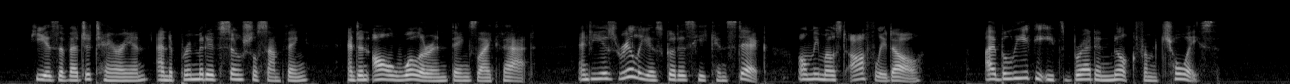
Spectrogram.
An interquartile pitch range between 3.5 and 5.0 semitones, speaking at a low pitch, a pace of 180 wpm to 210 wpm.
No: average, 3.8 semitones; high, 210 Hz; average, 185 wpm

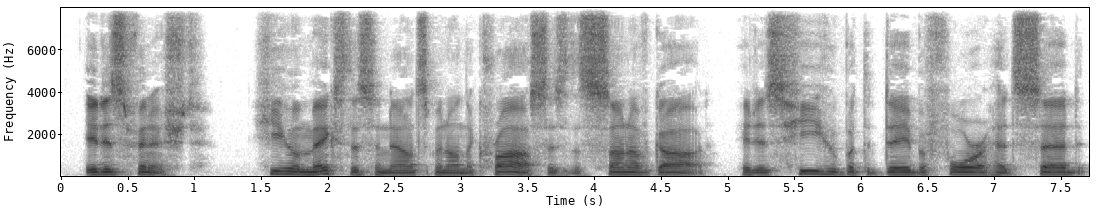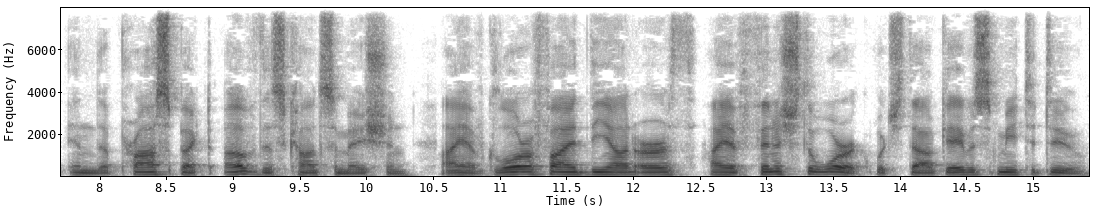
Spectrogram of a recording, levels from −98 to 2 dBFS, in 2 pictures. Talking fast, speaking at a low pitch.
Yes: fast, 210 wpm; low, 105 Hz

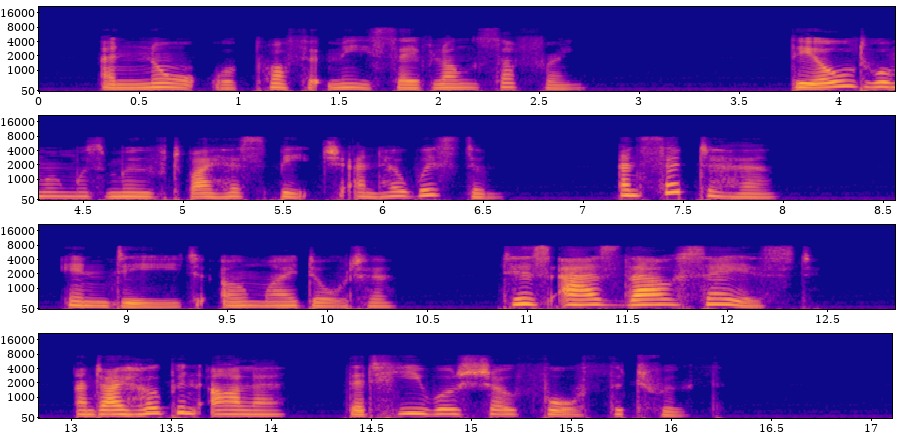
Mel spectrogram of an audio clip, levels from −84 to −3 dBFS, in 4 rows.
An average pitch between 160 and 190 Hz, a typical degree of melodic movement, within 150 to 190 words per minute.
Yes: medium, 185 Hz; average, 4.0 semitones; average, 155 wpm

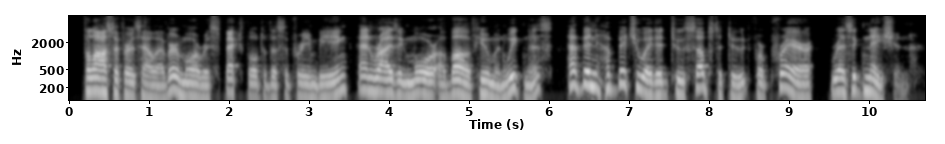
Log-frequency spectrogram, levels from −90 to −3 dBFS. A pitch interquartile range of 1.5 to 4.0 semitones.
No: wide, 5.5 semitones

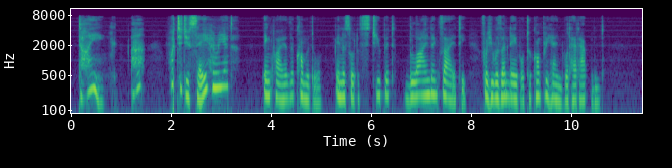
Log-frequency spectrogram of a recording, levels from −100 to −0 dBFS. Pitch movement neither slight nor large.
Yes: average, 3.3 semitones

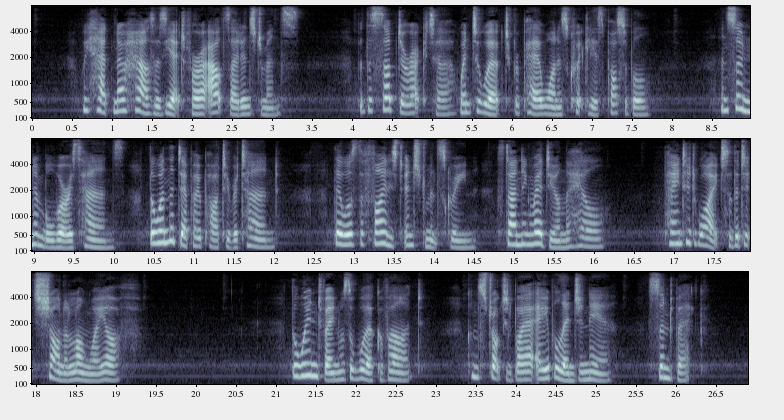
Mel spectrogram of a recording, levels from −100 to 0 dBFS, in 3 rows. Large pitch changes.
Yes: wide, 6.2 semitones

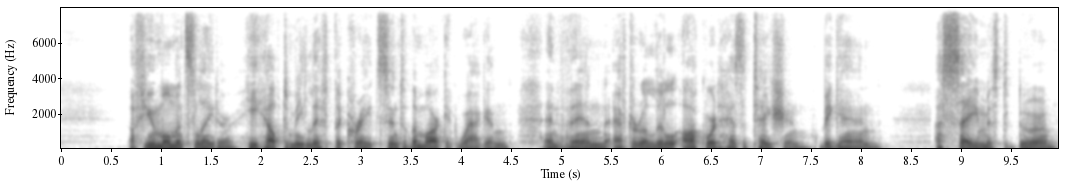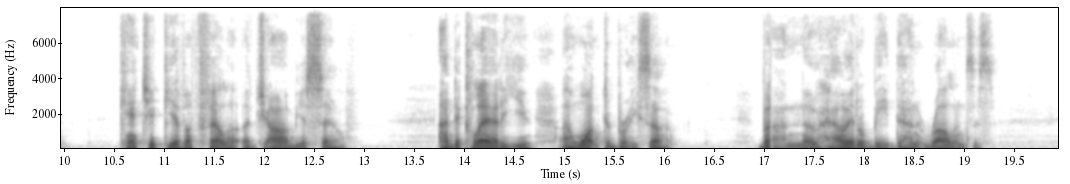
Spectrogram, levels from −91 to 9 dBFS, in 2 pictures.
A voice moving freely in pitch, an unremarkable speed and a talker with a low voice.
No: average, 4.7 semitones; average, 155 wpm; low, 115 Hz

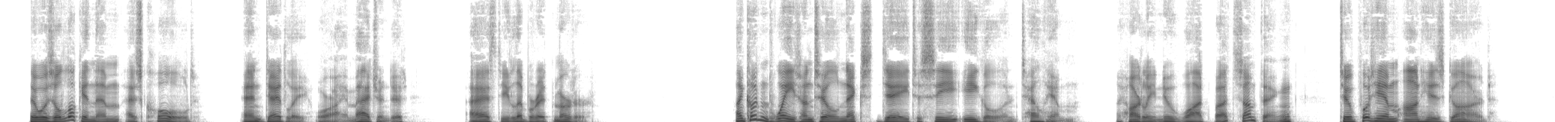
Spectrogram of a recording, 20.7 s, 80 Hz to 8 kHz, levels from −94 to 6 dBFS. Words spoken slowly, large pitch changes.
Yes: slow, 120 wpm; wide, 6.2 semitones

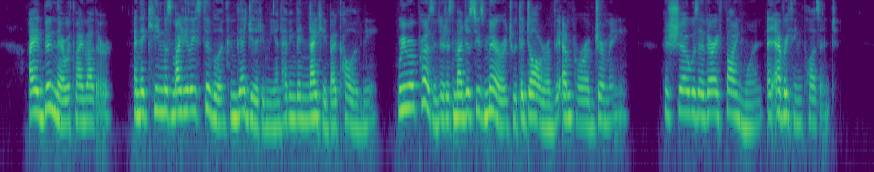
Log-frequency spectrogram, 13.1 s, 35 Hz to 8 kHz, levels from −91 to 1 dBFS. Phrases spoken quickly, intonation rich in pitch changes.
No: fast, 215 wpm; average, 4.4 semitones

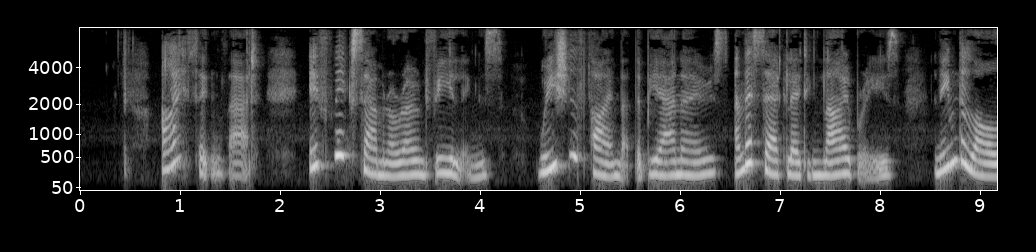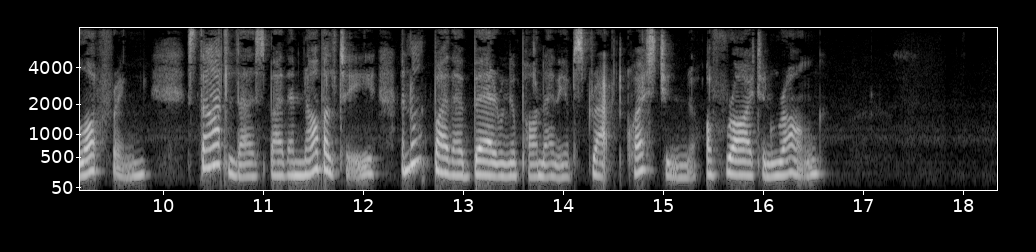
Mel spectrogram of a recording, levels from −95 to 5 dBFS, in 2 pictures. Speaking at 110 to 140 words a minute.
Yes: slow, 135 wpm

